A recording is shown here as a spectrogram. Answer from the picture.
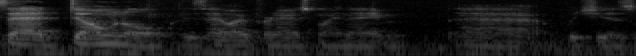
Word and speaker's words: Domhnall: that but it's that Donal which is like tonal but with the D instead of a T and the M is just there to confuse Americans as I was saying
